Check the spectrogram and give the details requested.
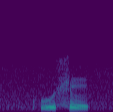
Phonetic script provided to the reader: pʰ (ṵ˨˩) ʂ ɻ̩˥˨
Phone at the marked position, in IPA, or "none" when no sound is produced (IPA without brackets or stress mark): ṵ˨˩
